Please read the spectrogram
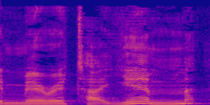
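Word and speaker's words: Merathaim: How do you say Marathaim in Hebrew? You say Marathaim, and it means in Hebrew double rebellion.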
